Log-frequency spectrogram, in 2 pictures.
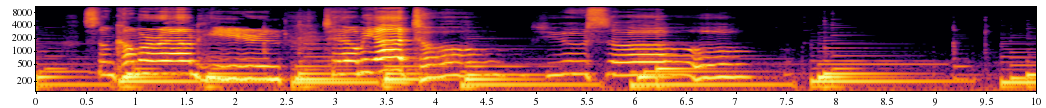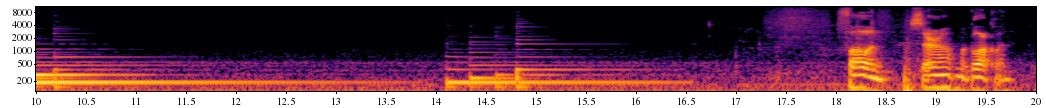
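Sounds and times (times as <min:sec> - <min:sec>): ukulele strummed chords: 0:00.0 - 0:13.0, 0:14.1 - 0:16.5.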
